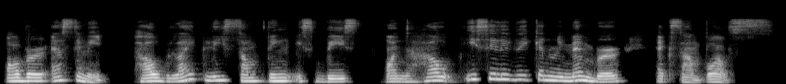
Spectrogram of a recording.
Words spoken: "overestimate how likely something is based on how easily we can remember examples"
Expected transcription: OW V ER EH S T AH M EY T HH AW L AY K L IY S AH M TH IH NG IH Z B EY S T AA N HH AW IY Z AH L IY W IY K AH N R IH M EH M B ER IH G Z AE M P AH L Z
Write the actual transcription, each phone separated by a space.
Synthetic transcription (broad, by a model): OW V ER EH S T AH M EY T HH AW L AY K L IY S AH M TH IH NG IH S B EY S T AA N HH AW IY S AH L IY W IY K AH N R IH M EH M B ER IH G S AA M P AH L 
